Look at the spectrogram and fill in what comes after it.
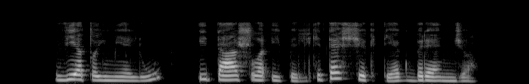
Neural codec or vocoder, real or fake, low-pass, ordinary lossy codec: none; real; 7.2 kHz; MP3, 96 kbps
